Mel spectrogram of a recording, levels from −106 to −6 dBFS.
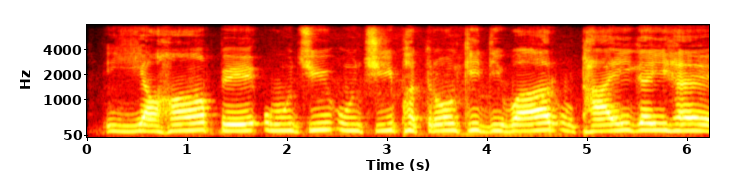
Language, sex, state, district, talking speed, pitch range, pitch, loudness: Hindi, male, Himachal Pradesh, Shimla, 95 wpm, 170-185 Hz, 175 Hz, -14 LUFS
